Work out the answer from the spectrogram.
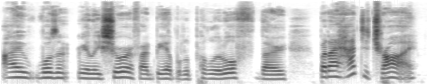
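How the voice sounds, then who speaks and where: A woman's voice: medium pitch, moderate pace, no room sound, studio quality, close to an everyday voice. A woman voicing an earnest, wounded young heroine from the future in a story, speaking firmly and a little wryly. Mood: grave, factual. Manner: prompt, firm, wry.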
